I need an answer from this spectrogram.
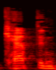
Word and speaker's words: Cap'n: but seriously did you still eat Captain Crunch first of all do it's pronounced captain and you disrespect his service to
